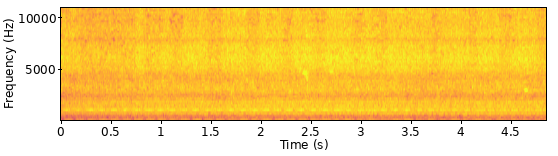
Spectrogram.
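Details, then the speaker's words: 2004 Ford F150 Heritage 4.2 V6 at idle with the viscous fan removed, in a cold 60°F garage: a thin, high squeak starts over the belt drive and holds; the replacement water pump, about 4,000 miles old, is suspected, not confirmed. "I think I kind of hear a sweet rear that sleep yep there's a squeak oh my goodness"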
